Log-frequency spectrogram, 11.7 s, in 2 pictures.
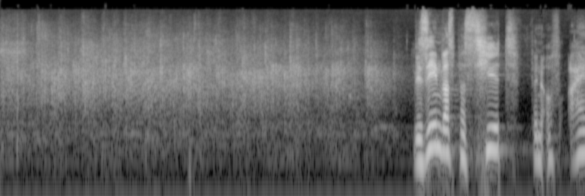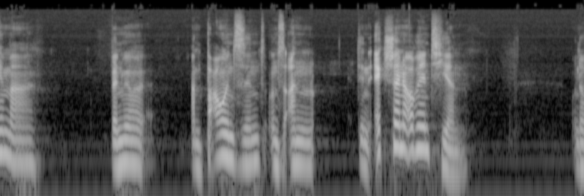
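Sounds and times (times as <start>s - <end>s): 
audience applause: 0.0s - 4.1s
speech: 4.1s - 6.3s, 7.0s - 10.6s.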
